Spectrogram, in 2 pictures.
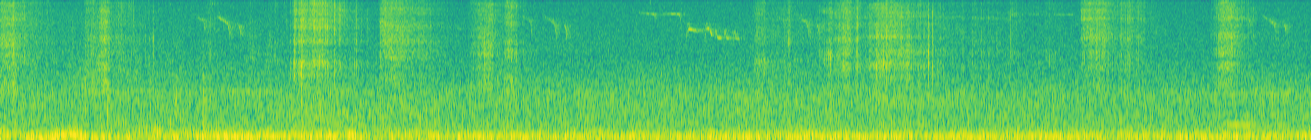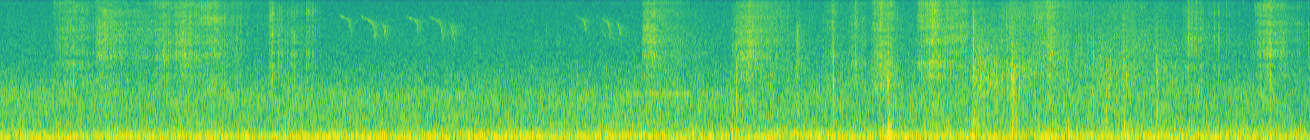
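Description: Bacon rashers and burger patties sizzling on a wire rack over charcoal, with irregular spits and crackles of fat, over a low rumble of wind on the microphone. One sharp click a few seconds before the end.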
